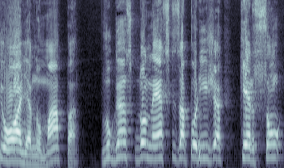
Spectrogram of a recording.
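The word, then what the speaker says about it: Zaporizhzhia: que os russos falam, eu tenho a impressão que a pronúncia russa é Zaporozhia, tá? Mas Zaporizhia.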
